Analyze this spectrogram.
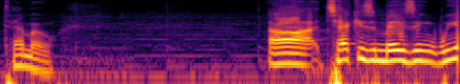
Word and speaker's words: Temu: at once that was the first time I've actually heard it pronounced temo uh Tech is amazing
